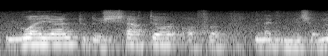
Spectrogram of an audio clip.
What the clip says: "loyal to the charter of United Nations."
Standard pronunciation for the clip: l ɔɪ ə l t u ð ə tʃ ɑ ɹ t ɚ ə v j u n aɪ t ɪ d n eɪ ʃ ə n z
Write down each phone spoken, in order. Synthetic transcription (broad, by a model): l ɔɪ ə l t u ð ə ʃ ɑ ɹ t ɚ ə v j u n aɪ t ɪ d n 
